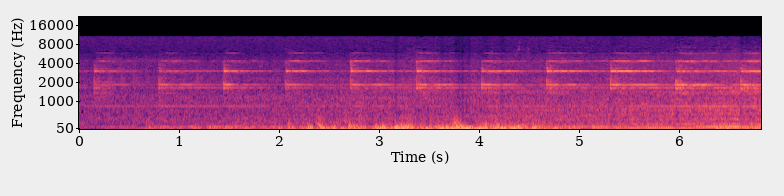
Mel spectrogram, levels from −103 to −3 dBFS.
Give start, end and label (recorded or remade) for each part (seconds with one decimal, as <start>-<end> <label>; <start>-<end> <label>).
0.0-6.8 recorded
